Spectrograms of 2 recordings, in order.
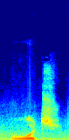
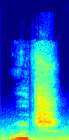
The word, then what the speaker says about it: Łódź: Łódź. Łódź. Yeah, almost. So that is like a W. The L with the strike through is like a W. Ły. Where? Łódź.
